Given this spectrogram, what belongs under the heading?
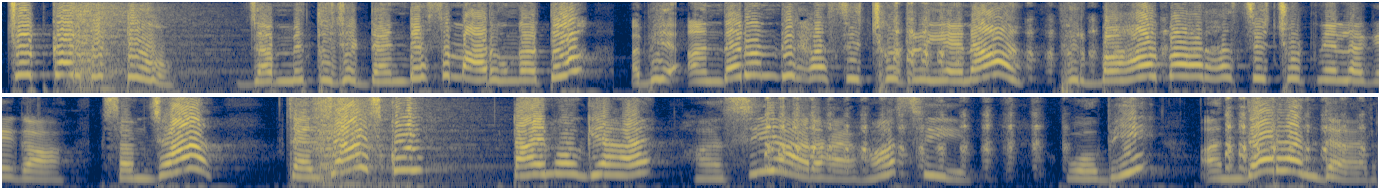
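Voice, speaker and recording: A woman's voice: high voice, expressive, moderate pace. A woman voicing a short-tempered, stingy middle-aged father in a cartoon, scolding and barking orders. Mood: angry scolding. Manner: scolding, shouting orders, repeats words mockingly. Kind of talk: cartoon comedy voice acting.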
